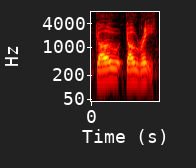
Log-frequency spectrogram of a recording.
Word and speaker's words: Gori: We're going to call you Gori. Except it's G-O-R-I. That's how you actually pronounce it.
